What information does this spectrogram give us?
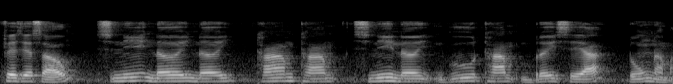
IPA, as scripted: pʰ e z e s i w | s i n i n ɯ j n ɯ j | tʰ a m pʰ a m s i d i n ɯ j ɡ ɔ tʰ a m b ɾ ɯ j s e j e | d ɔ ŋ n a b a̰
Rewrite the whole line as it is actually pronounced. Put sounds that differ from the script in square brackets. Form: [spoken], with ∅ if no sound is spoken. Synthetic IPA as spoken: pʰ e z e s [a] w | s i n i n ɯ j n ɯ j | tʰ a m [tʰ] a m s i [n] i n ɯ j ɡ [u] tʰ a m b ɾ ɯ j s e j [a] | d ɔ ŋ n a [m] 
